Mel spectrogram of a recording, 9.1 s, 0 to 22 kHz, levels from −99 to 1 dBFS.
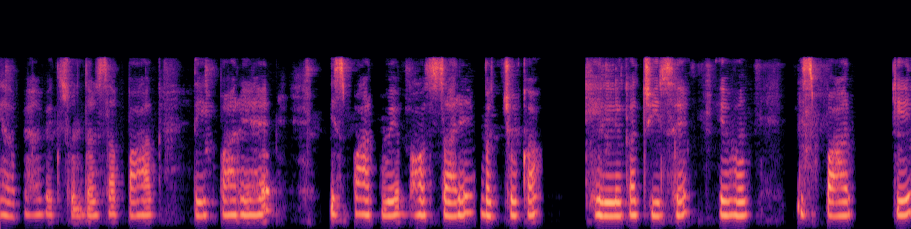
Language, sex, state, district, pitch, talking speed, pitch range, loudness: Hindi, female, Chhattisgarh, Bastar, 250 Hz, 170 wpm, 240-255 Hz, -25 LUFS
